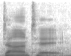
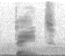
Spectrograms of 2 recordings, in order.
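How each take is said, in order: First: The name is said as an outsider reads it. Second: The name is said the way locals say it. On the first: The speaker does not know the town. The speaker calls it wrong. "if you didn't know how to pronounce it, you would pronounce it" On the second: The speaker knows the town. The speaker calls it right. "but it is indeed pronounced"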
